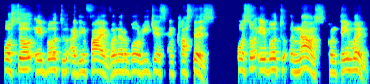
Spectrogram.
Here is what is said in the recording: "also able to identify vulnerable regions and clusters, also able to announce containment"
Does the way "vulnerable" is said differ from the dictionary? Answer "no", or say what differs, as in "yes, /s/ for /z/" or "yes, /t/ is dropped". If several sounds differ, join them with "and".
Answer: no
